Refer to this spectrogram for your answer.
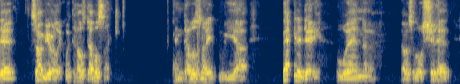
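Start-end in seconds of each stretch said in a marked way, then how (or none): none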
